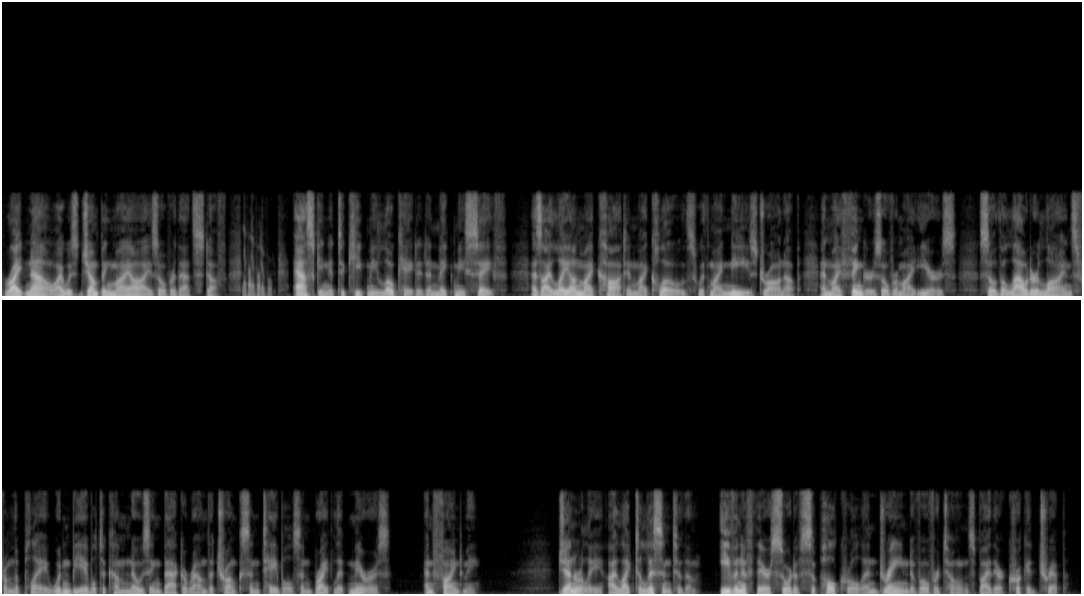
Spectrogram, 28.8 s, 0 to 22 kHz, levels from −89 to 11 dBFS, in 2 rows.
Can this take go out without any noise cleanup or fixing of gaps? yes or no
no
